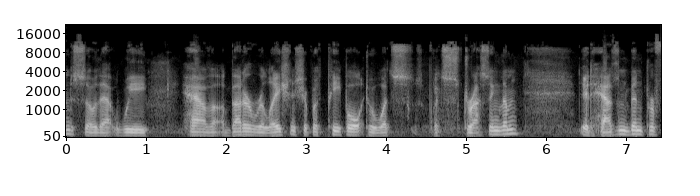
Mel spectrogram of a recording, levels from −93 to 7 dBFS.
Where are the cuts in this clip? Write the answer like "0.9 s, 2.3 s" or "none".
3.7 s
